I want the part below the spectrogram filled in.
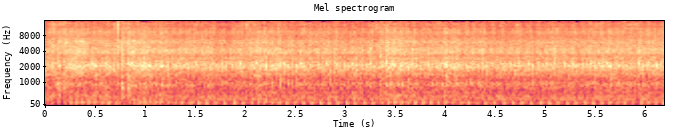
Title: Помогите проблема стук в двигателе Альфа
